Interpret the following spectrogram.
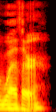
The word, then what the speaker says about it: weather: Notice the th sound. Put your tongue gently between your teeth. Weather.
